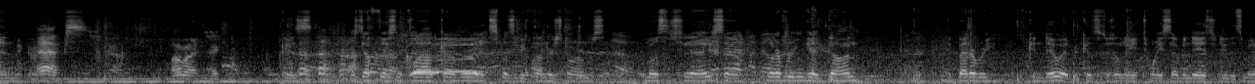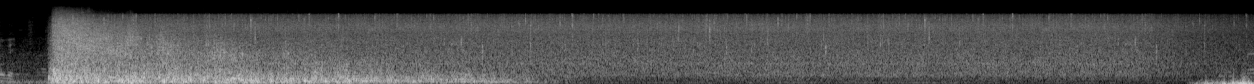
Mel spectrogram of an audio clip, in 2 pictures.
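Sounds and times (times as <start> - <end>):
thunder rumble: 13.0 - 18.3, 24.5 - 25.0
rain splashing on pavement: 13.0 - 25.0.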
